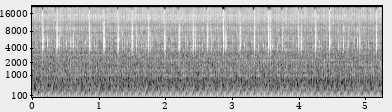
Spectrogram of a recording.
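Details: BMW 116d diesel idling with a fast, light metallic rattle about twice a second, first thought to be the timing chain but actually the idler pulley near the alternator; the noise stopped instantly when sprayed with WD40.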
